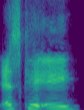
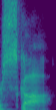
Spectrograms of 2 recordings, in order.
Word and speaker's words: SKA: Is it SKA or SKA? Which one is it? Both, I think. Okay. Well, it's a stupid name regardless, but nonetheless. Like it's SKA, but SKA's one syllable, right?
